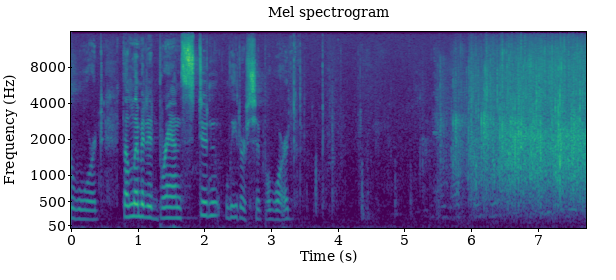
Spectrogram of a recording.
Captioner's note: applause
